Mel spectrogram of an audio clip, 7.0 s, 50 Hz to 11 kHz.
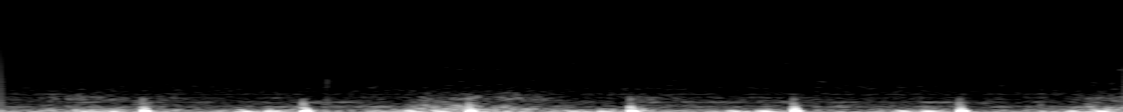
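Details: Normal heart sounds of a 35-year-old man relaxing on a couch, recorded over the mitral area: regular low heartbeats at about 60 per minute.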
